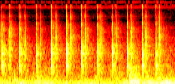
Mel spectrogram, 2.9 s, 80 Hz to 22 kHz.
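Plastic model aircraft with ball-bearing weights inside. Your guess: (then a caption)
Loose. A finished 1:48 Tamiya P-38 Lightning plastic scale model, with ball bearings and weights glued inside to stop tail lift, is shaken. About a dozen sharp, clicky rattles sound at a steady, even pace over a low rumble. One of the ball bearings has come loose inside the model.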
